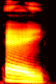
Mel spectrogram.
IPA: ɛɪ̯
